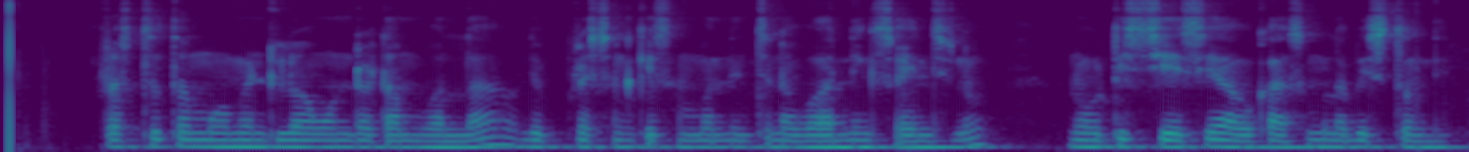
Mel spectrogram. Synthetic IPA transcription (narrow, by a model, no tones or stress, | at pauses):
pɾɐst̪ut̪ɐmːoːme̞ɳʈlo̞ːuɳɖɐʈɐmʋɐlːɐɖipɾeʂɐnkisɐmbɐnd̪ʱiɲt͡ʃinɐʋaːɾniŋɡsɐjnsnu | no̞ːʈist͡ʃe̞ːse̞ːɐʋɐkaːʃɐmlɐbʱist̪und̪i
